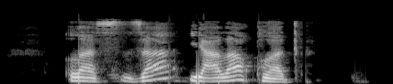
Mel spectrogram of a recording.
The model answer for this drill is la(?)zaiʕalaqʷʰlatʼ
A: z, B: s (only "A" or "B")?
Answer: B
